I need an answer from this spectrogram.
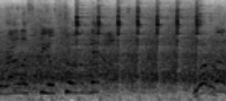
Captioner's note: bell dings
